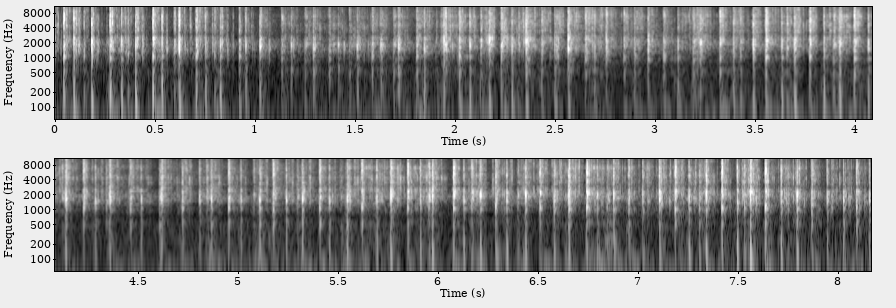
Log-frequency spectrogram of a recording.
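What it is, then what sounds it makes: Box of matches rattling. A box of matches is shaken, producing a fast, steady, bright rattle of many short, dry clicks with almost no low end. The matches stay loose inside the closed box.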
